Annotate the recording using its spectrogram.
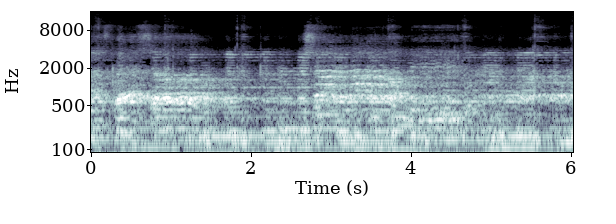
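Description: Live rock band playing with singing, picked up from among the audience in an arena, with long held vocal notes.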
